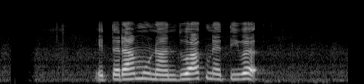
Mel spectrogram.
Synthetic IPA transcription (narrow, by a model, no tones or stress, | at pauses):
et̪əɾamunand̪uaknæt̪iʋə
